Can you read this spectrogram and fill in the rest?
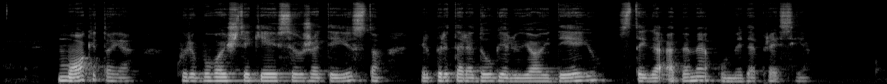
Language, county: Lithuanian, Vilnius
